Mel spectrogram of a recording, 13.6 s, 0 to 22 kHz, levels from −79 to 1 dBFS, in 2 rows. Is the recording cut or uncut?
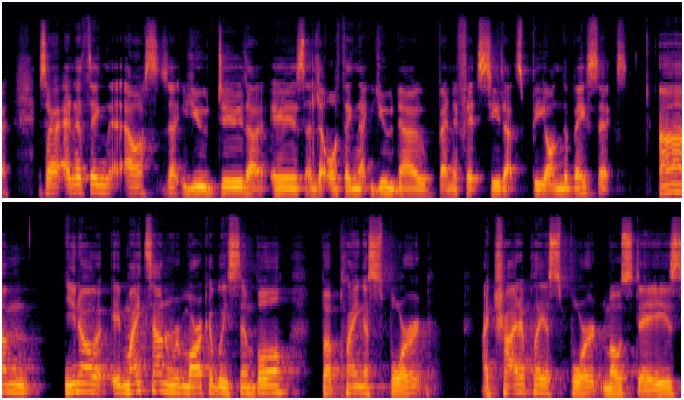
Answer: uncut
